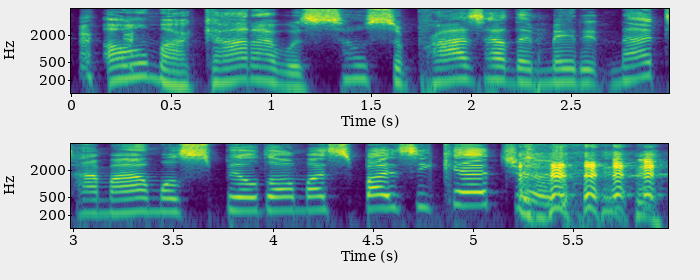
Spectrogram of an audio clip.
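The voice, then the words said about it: Awed, amazed voice. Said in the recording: “The awe in her voice is just so adorable.”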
